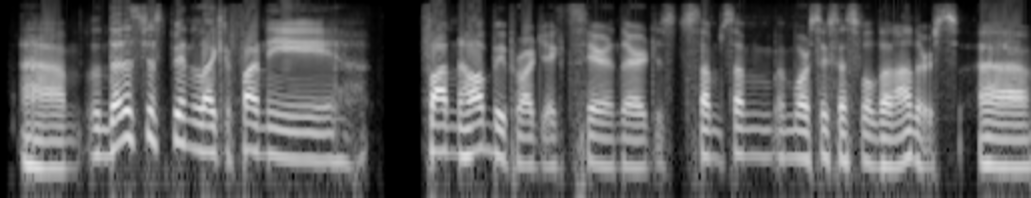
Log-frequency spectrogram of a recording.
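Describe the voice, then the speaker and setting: A man with a Swedish accent talks at a fairly slow pace and medium pitch, with ordinary pitch variation. The recording is very clean, with a silent background. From Sweden. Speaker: web developer. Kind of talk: interview. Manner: halting, many fillers and restarts.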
